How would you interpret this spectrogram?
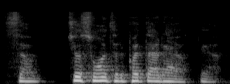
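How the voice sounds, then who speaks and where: A man in a support group on a video call, sharing a memory in a plainspoken way with pauses. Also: fairly high pitch, dark tone. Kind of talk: personal sharing.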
